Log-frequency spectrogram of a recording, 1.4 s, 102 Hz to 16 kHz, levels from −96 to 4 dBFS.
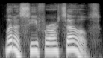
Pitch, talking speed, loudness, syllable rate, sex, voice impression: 180 Hz, 215 wpm, -15 LUFS, 5.6 syllables/s, male, masculine, adult-like, tensed, slightly powerful, clear, fluent, intellectual, sincere, friendly, slightly wild, lively, slightly strict, slightly sharp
